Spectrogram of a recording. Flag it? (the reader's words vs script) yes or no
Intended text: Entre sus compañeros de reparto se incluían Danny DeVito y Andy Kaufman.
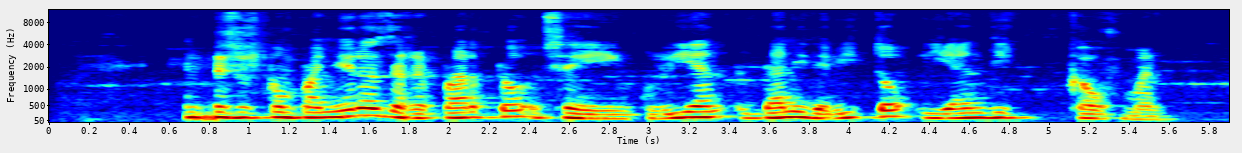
no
